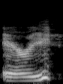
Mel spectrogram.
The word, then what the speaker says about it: Eyre: Well, you know, Charlotte Bronte named her that because the last, like Eyre, and especially the way that a British person would pronounce it, is supposed to sound like ear, and it was because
